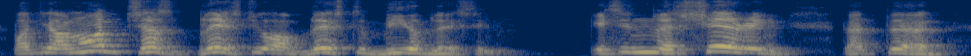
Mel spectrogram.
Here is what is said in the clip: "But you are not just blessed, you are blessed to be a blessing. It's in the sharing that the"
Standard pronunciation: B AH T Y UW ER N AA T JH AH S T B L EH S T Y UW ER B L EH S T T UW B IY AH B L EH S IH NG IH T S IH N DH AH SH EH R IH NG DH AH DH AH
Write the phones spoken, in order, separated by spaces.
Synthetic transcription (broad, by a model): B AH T Y UW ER N AA T JH AH S T B L EH S T Y UW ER B L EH S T T UW B IY AH B L EH S IH NG IH T S IH N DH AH SH EH R IH NG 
